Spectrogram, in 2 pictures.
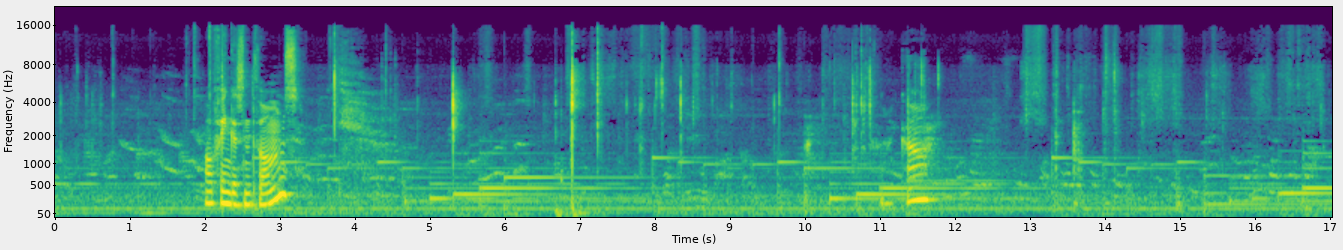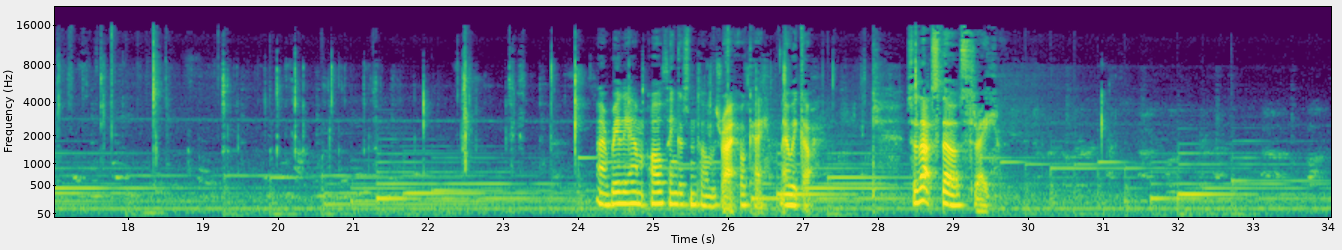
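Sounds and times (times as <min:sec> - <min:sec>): soft background music: 0:00.0 - 0:34.0
plastic nail tips clicking: 0:06.6 - 0:11.8, 0:19.2 - 0:24.2.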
